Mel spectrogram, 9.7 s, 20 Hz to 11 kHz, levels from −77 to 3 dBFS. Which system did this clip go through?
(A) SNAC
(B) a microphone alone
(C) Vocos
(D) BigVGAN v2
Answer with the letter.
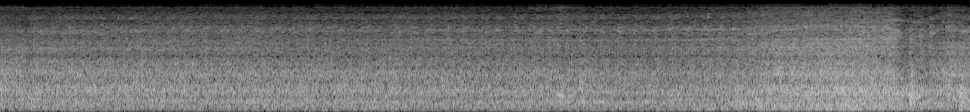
C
